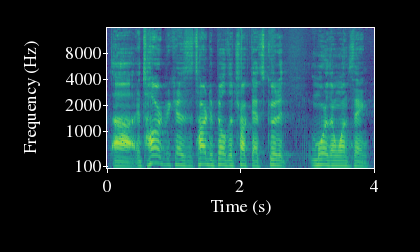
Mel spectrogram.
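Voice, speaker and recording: A man's voice: medium pitch, moderate pace, warm tone. A plain-spoken man, a fire officer explaining casually in an interview.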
